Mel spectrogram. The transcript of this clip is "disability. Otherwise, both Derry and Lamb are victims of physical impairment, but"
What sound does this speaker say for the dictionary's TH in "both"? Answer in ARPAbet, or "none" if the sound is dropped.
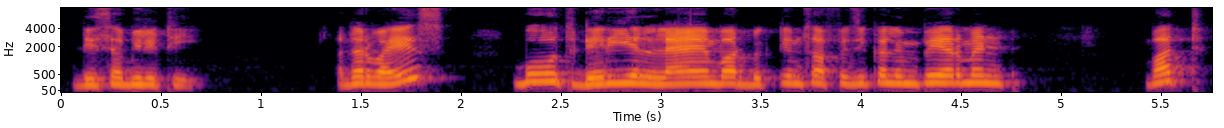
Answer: T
